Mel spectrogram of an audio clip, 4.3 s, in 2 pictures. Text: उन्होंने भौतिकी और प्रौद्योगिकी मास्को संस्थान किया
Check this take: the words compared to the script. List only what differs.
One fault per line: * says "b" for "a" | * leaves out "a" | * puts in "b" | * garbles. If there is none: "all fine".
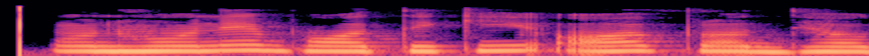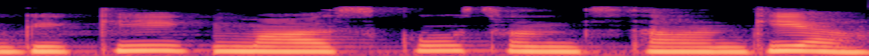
all fine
